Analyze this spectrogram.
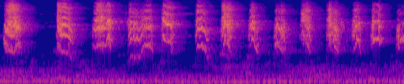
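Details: Long-tailed shrike singing trotol style to seek an opponent: a steady string of about fifteen harsh, buzzy, chattering notes, roughly four per second, each sharp and high, with no other clear sounds.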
